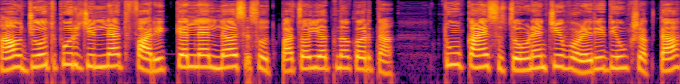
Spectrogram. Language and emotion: Goan Konkani, neutral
